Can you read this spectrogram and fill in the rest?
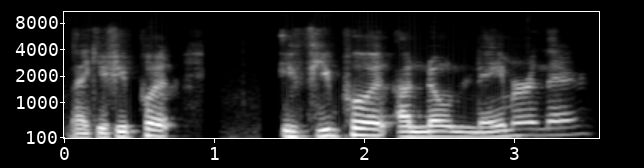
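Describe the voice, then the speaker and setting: A man's voice: mid-range voice, moderate pace, warm tone. A man chatting casually as a podcast panelist, giving opinions in a rambling way and qualifying his points as he goes. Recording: dull lo-fi mic.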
